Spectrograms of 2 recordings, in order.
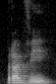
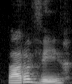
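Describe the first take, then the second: First: The first vowel is dropped, leaving one syllable before ver. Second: Every syllable is pronounced in full. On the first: It is the usual everyday form. "people normally eat this first A, they say pra ver" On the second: It is the formal form. "formally it would be para ver"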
